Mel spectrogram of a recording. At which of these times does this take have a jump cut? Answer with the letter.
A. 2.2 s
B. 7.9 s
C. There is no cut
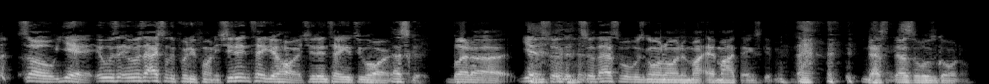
C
